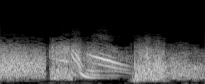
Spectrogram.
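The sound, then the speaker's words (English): A loud, dense burst of gunfire with sharp cracks and a whining ricochet sweeping downward in the middle, then more rapid shots right after. No voices are heard. “Verno and Smanoff, hearing the firing, gave up banging on the door and returned to the action.”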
